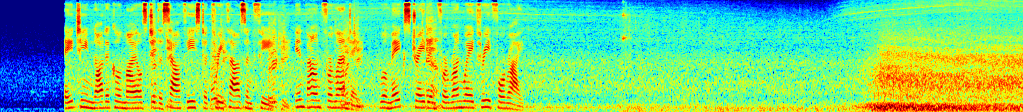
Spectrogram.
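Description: Jet engines rumble steadily and then roar louder near the end.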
